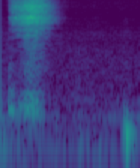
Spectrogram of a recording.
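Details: Loud snoring from a sleeper lying nearby while the speaker chats quietly in the same room: snoring.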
